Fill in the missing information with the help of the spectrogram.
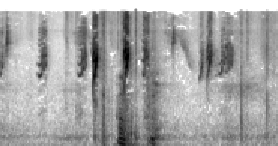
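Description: Ultramarine grosbeak giving short, high chirped and whistled notes in quick succession, with a man's voice speaking partway through.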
